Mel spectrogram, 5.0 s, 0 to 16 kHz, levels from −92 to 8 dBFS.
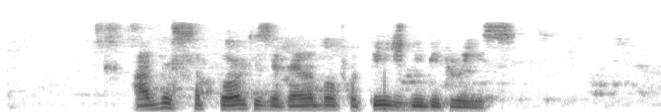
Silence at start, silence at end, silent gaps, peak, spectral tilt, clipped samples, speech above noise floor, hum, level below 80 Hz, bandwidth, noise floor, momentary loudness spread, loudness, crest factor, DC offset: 0.7 s; 1.1 s; none; -12 dBFS; -5 dB/octave; under 0.1%; 53 dB; none; -72 dBFS; 7.6 kHz; -81 dBFS; 12 LU; -29 LUFS; 18 dB; under 0.1%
